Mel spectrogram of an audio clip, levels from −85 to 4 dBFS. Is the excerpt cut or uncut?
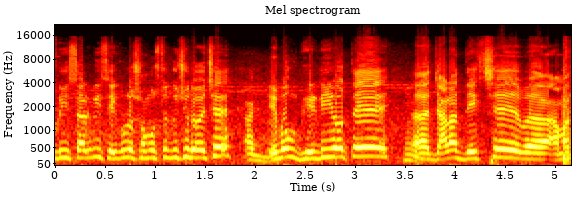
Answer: uncut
